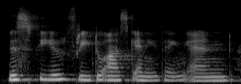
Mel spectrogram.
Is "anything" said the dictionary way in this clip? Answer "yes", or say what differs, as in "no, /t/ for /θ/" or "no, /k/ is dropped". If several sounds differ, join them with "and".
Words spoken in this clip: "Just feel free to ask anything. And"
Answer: no, /t/ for /θ/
